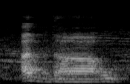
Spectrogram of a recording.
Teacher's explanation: دال شمسیہ میں سے ہے، اسی لام کو بھی دال کیا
